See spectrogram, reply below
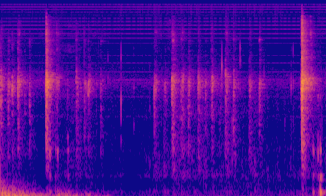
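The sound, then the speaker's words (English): Rapid, irregular clicking of keys on a computer keyboard, a steady stream of light taps with a few sharper strokes, fairly quiet, with no voices. “I was having keyboard difficulties.”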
